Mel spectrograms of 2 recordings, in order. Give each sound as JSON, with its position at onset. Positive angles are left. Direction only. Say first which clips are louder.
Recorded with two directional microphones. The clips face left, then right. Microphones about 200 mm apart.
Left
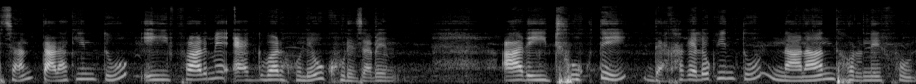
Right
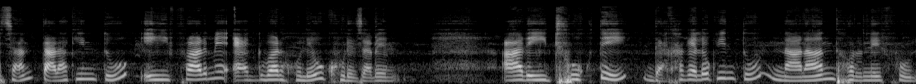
{"t": 0.1, "sound": "a woman's voice", "louder": "right 2 dB", "side_deg": -25}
